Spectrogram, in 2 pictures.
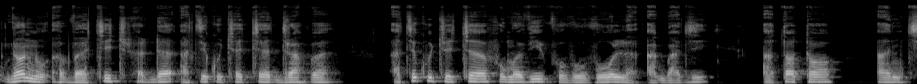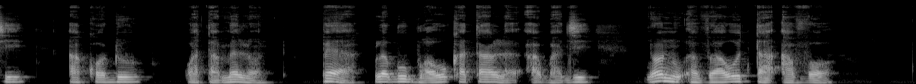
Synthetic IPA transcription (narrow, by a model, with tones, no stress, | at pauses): ɲɔ̃˦nũ˨ʔə˨və˨t͡ɕi˦t̪ɾə̰˨ɖə˦ʔa˨t̪i˦ku˦t͡ʃə˦t͡ʃə˦d̪ɾa˦ɸə˦ | a˨t̪i˦ku˦t͡ʃə˦t͡ʃə˦ɸo˨mə̃˨vi˦vo˨vo˨vo˨wo˦lə˨a˨ɡ͡ba˨d͡ʑi˦ | a˨t̪ɔ˦t̪ɔ˦ | a˨ŋ̃˦t͡ɕi˦ | a˨kʰɔ˦ɖu˦ | wa˨t̪a˨mɛ˦lɔ˨n | pe˦a˨k͡plə˦bu˦bu˨a˨wo˦ka˦t̪ã˦lə˨a˨ɡ͡ba˨d͡ʑi˦ | ɲɔ̃˦nũ˨ʔə˨və˨a˨wo˦t̪a˨ʔa˨vɔ˨˦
